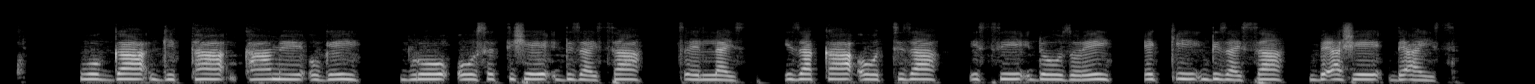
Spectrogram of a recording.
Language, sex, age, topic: Gamo, female, 25-35, government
